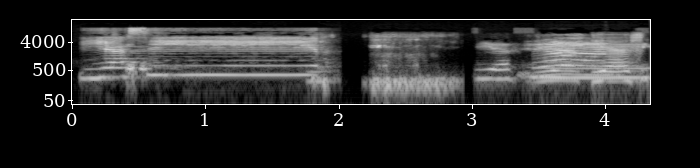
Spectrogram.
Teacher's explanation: সবগুলোর মধ্যে আমি তিন আলিফ টান দিয়ে পড়ছি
